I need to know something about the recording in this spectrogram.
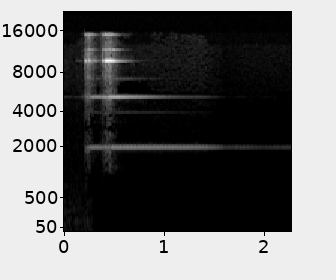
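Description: Chrome bicycle bell rung with two quick strikes near the start, one clear ringing tone that fades out over about a second.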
